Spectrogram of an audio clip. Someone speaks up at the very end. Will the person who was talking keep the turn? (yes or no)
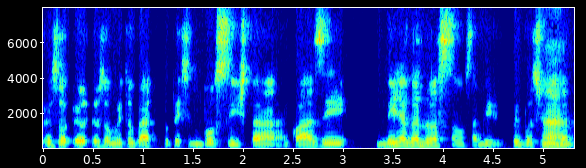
yes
